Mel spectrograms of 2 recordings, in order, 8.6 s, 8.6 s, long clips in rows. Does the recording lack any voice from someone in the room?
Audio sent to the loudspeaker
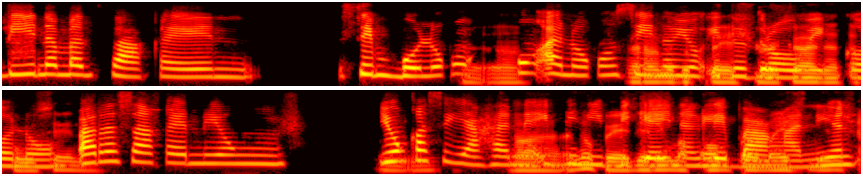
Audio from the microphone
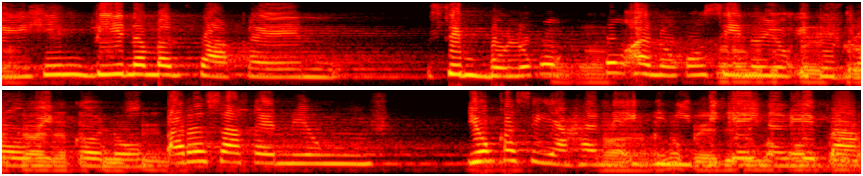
Yes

